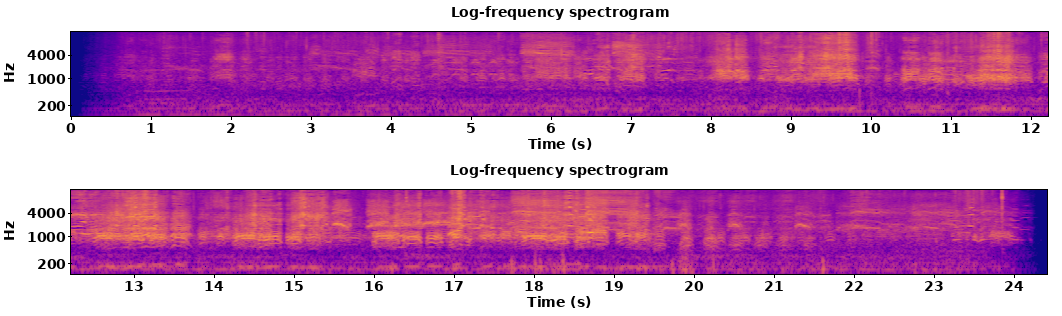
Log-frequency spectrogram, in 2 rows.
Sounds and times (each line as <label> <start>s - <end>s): Geese freaking out 0.2s - 24.3s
